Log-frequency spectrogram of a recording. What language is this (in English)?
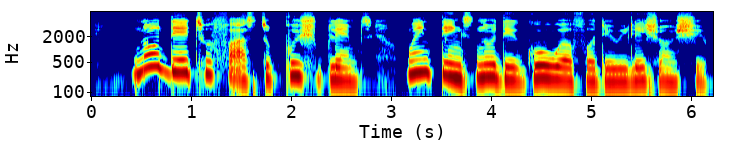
Nigerian Pidgin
